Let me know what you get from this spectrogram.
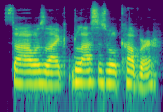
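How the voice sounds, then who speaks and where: A woman's voice: fairly low pitch, little pitch movement, measured pace. A woman with a Romanian accent hosting a chess livestream, chatting casually and expressively with viewers between bits of commentary.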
